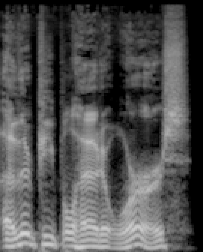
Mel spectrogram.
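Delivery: affected put-on voice. Quoting a trap people fall into: affected voice. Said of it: "I say it with that affected voice".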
